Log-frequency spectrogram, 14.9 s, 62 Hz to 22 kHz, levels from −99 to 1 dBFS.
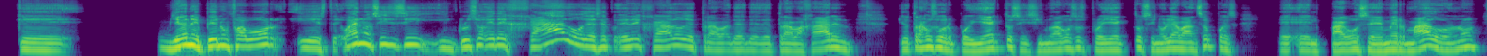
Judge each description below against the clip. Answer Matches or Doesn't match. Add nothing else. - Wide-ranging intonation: Matches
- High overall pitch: Doesn't match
